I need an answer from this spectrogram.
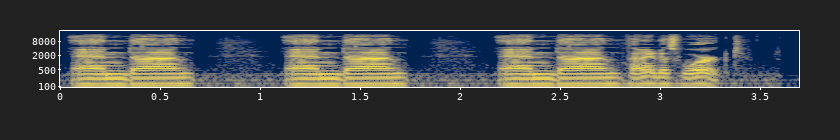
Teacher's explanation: the intonation of the voice is going up at the end and signaling comma not a period more information coming and and and that I just worked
